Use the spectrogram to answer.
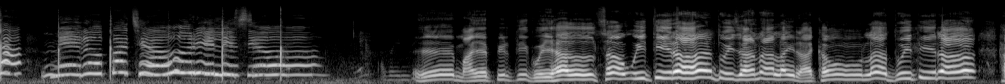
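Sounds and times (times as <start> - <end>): woman singing unaccompanied: 0.0 - 4.2.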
